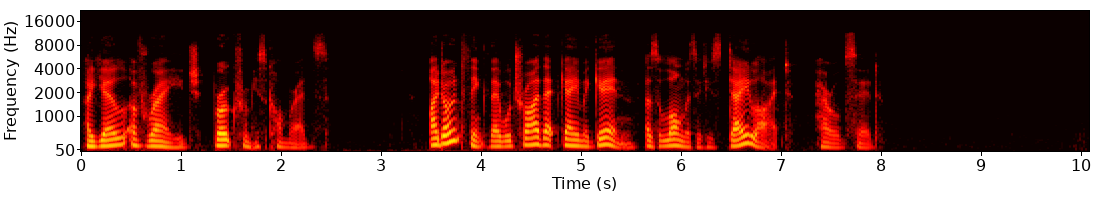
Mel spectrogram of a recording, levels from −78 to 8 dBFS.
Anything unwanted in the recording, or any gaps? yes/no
no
